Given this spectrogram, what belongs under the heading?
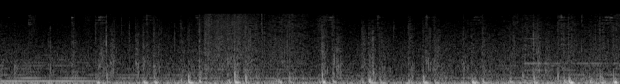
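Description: Horse hooves clop steadily at a riding pace in the video game Red Dead Redemption 2, a continuous rhythmic run of dull thuds with faint tack jingles over a constant background bed.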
